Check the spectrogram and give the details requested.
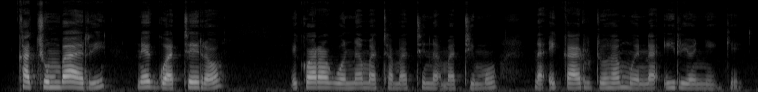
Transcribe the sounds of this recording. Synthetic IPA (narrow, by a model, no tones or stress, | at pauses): kat͡ʃumbaɾi | nɛɡwateɾɔ | ekɔɾaɣwonamatamatina̰matimo | na̰ʔekaɾutoɦamwɛnaʔiɾjɔɲiɡḛ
